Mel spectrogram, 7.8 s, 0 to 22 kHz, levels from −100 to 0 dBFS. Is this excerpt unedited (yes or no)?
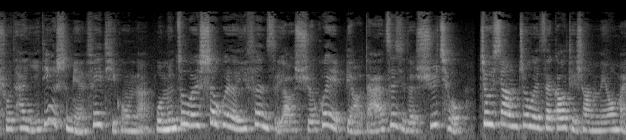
no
